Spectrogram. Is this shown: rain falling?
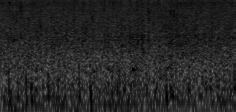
yes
